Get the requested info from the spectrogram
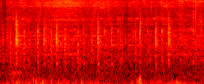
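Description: Wire whisk beating thick flour batter in a glass bowl: a quiet, steady swishing with a few faint clicks.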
